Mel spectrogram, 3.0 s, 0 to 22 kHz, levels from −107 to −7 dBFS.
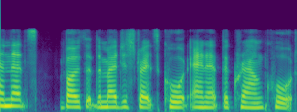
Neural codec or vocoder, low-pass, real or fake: codec, 24 kHz, 3.1 kbps, DualCodec; 7.2 kHz; fake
